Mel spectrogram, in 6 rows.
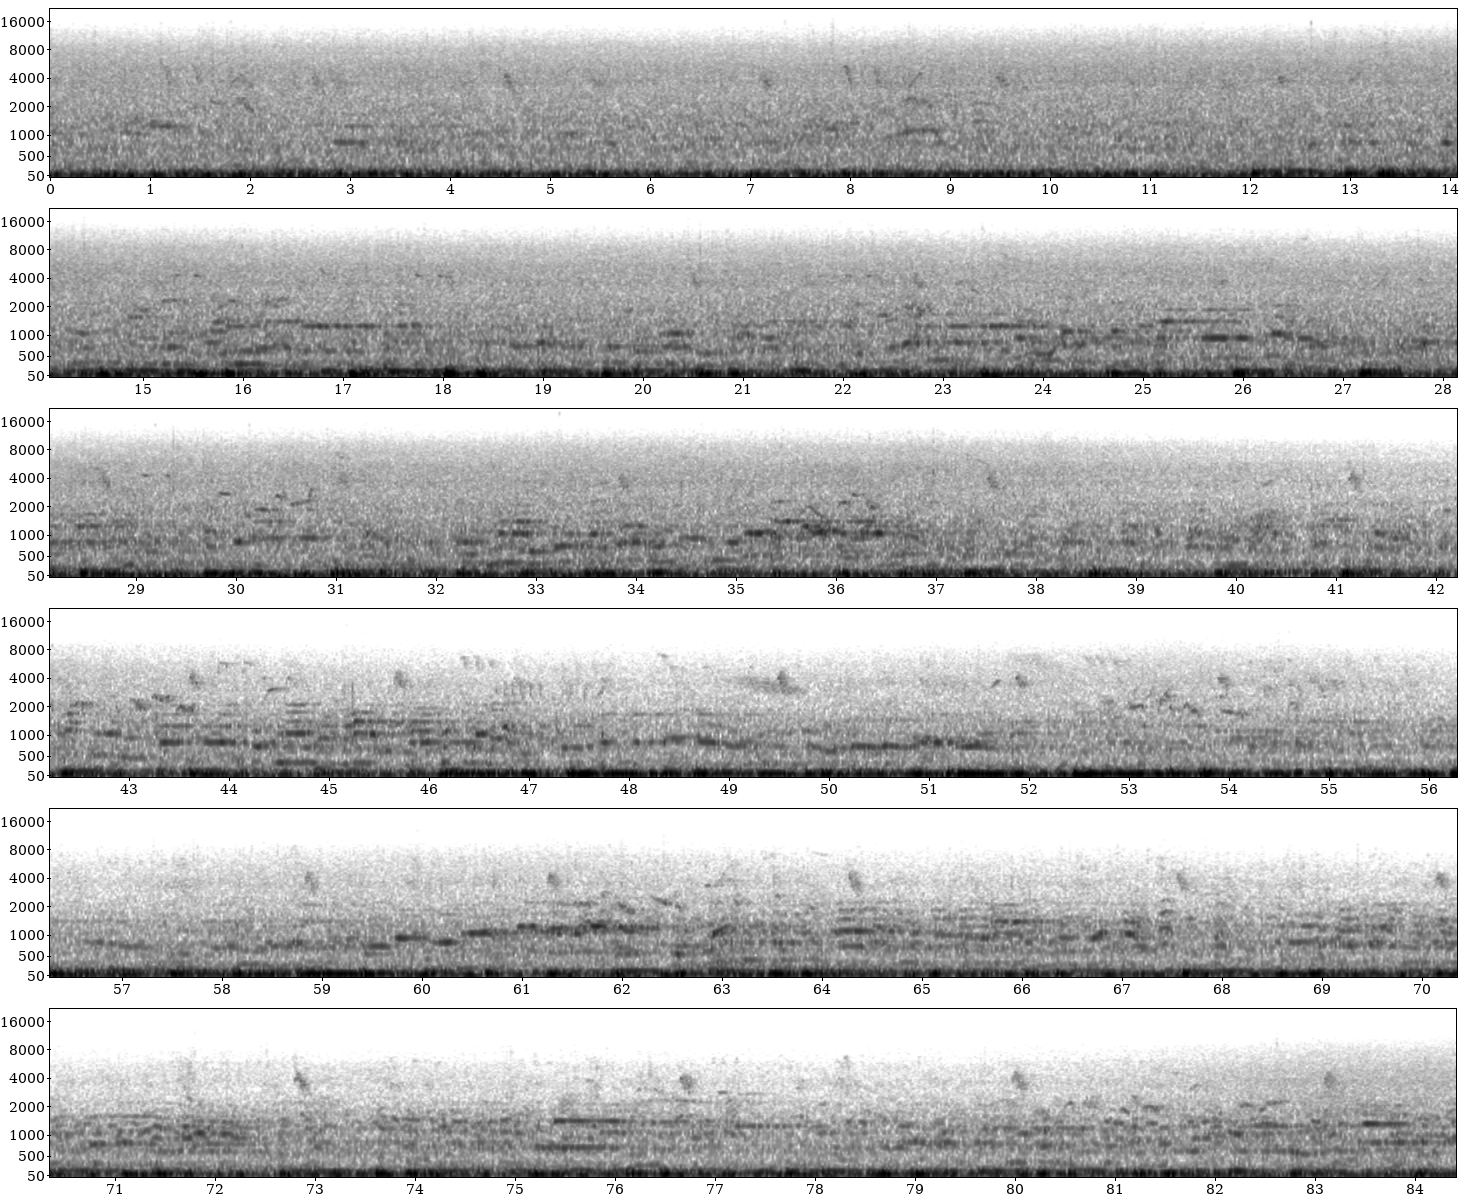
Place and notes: the soundscape today is dominated by distant music from Karneval der Kulturen, and some wind
(Sony PCM D50, Primo EM172)
Berlin, Germany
